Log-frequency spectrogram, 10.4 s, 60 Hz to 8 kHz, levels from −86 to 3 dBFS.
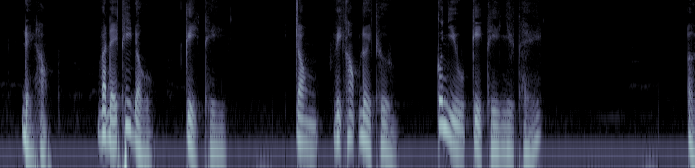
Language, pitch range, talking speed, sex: Vietnamese, 90-110 Hz, 115 wpm, male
